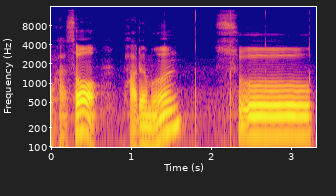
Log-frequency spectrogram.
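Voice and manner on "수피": "숲이" drawn out syllable by syllable as su-pi; pronunciation demonstration. Shown as a demonstration. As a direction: slowly say "숲이" as 수피, ㅍ carried over. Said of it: "이렇게 발음하는 것이 맞습니다".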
